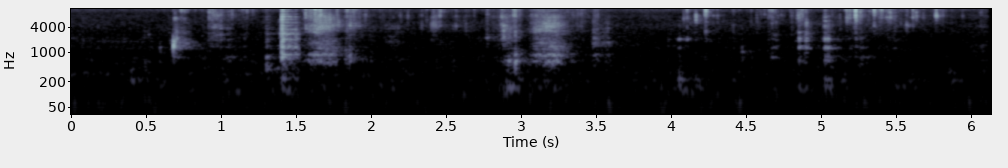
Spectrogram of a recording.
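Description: Faint, scattered taps and scrapes of a kitchen knife on a plastic cutting board as boiled moose lip is sliced into pieces.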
